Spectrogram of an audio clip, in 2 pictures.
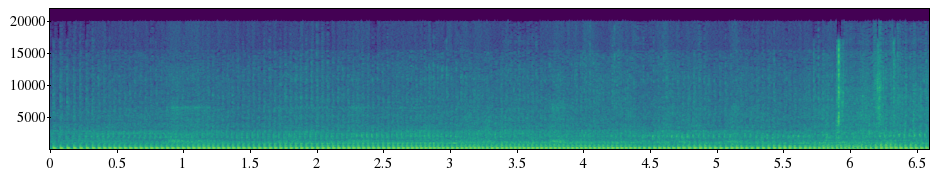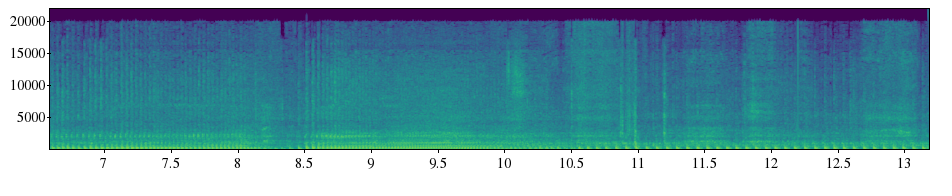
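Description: A Suzuki DRZ400E dirt bike engine laboring up a rocky fire trail in Australia, a loud, close, steady drone that strains and wavers midway before settling into a rapid pulsing beat at the end.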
